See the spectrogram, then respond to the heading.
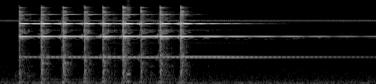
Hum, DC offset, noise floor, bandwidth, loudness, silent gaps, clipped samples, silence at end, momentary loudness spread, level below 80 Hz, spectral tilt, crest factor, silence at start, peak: none; under 0.1%; -41 dBFS; 17.5 kHz; -9 LUFS; none; under 0.1%; 0.5 s; 17 LU; -60 dBFS; 4.5 dB/octave; 14 dB; 0.2 s; 0 dBFS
